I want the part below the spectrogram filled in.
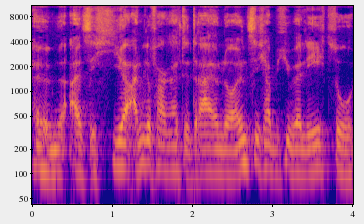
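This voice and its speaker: His voice is dark and mellow, somewhat breathy and fairly low, with ordinary pitch variation. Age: 80s+. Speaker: retired eye surgeon. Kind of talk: documentary interview, personal recollection. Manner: hesitant, with many fillers.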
